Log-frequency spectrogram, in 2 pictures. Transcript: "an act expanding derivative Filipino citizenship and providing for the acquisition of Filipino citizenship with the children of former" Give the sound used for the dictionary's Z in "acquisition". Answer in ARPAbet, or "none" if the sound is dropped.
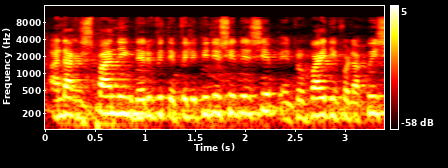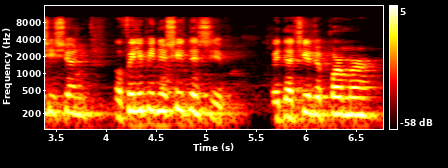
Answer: S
